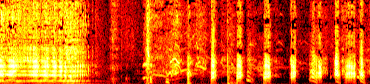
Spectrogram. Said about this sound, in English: And guys, I got to tell you, that burp was beatable. Little underwhelming.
